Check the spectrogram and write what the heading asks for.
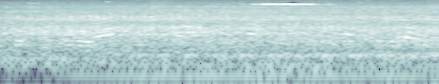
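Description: Faint outdoor ambience: a steady low rumble of distant traffic, with faint voices.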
